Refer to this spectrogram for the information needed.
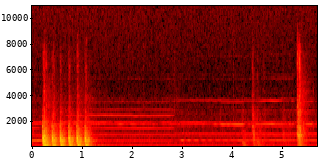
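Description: A quick run of six firm knocks on the door of a suite, then a pause and two softer, separate knocks a few seconds apart, over a steady electrical hum.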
